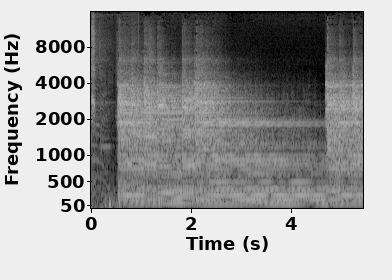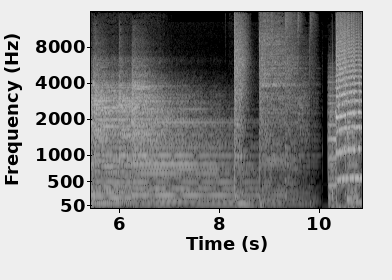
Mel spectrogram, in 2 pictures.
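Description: A loud rock song with heavily distorted electric guitars and a dense, driving sound plays for about ten seconds, then cuts off abruptly before a short final burst.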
